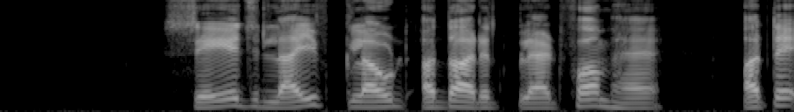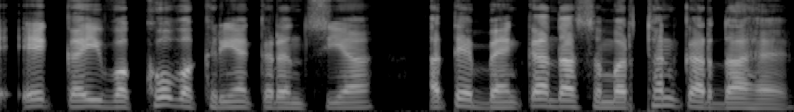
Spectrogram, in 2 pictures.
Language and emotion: Punjabi, neutral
